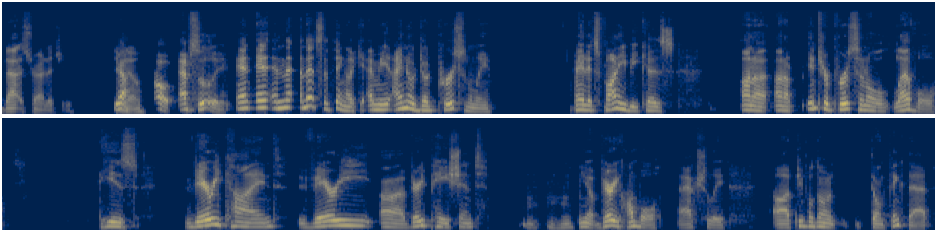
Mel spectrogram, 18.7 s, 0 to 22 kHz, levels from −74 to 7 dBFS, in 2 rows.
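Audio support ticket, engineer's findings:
Lost packets rebuilt from error correction, three spots in the speech: 6.51–6.89 s, 9.09–9.31 s, 13.87–13.93 s. No gaps; those stretches turn briefly rougher and noisier. Component: receive path, Opus decoder. The lost audio was replaced by low-bitrate copies carried in the following packets (in-band FEC), about 200, 120 and 40 ms of it, which fits runs of roughly ten, six and two 20 ms packets.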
